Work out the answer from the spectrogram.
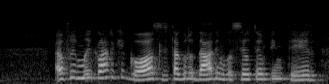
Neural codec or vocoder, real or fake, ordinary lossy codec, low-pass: none; real; none; 7.2 kHz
